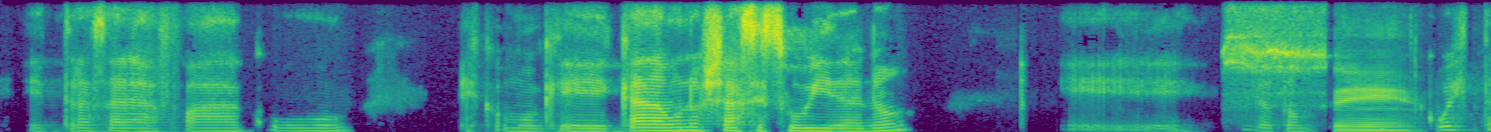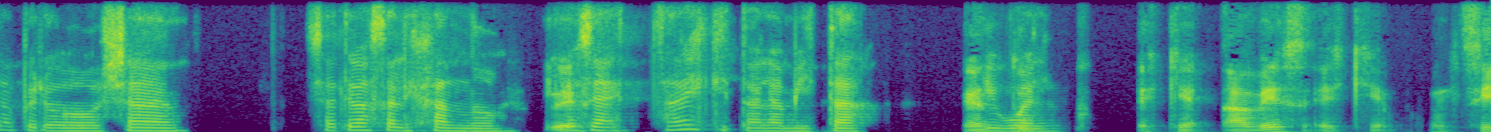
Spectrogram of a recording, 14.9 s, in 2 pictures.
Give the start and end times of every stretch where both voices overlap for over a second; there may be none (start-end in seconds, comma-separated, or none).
none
